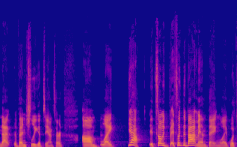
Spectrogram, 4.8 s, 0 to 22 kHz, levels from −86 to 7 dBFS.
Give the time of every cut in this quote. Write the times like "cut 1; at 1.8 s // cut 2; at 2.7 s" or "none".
cut 1; at 2.0 s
